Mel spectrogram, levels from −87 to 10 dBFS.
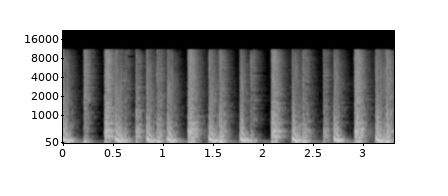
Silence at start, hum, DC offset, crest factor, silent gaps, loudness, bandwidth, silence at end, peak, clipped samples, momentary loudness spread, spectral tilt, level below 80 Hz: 0 s; none; under 0.1%; 12 dB; none; -15 LUFS; 11.5 kHz; 0 s; -2 dBFS; under 0.1%; 4 LU; -5 dB/octave; -24 dBFS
